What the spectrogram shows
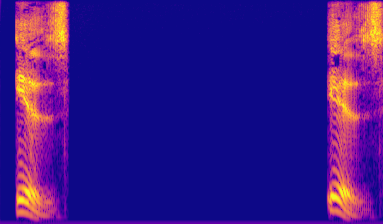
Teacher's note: Um S final se pronuncia z.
